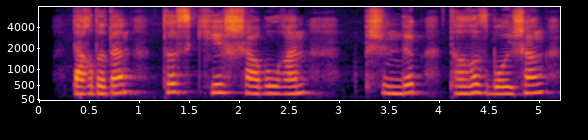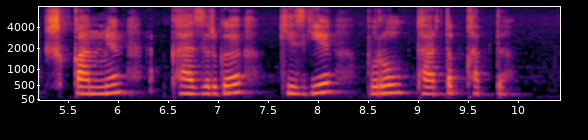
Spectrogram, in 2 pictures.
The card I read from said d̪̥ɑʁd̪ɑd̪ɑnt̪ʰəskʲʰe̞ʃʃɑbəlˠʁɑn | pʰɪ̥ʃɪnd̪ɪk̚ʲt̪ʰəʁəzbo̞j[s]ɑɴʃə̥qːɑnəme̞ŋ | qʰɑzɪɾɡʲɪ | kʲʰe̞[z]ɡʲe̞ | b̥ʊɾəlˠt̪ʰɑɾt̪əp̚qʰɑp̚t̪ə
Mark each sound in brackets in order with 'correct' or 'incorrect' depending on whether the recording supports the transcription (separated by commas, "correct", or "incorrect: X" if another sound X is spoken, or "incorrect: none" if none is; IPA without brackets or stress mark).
incorrect: ʃ, correct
